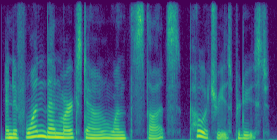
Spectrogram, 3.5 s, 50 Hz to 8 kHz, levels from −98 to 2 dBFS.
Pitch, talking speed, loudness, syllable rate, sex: 210 Hz, 190 wpm, -16 LUFS, 5.0 syllables/s, female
